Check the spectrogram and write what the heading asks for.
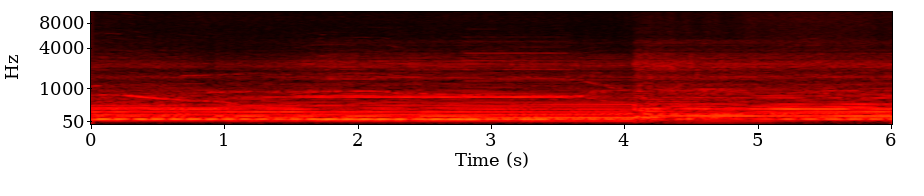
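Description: Live rock band playing: electric guitars and bass hold sustained, droning notes over a heavy low end. A guitar note slides down near the start, a long note is held through the middle, and the chord changes about four seconds in.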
